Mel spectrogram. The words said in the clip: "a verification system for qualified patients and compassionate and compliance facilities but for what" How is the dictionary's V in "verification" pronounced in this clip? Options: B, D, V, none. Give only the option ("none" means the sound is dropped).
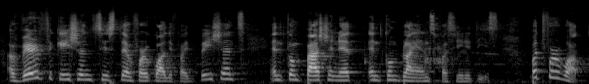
V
